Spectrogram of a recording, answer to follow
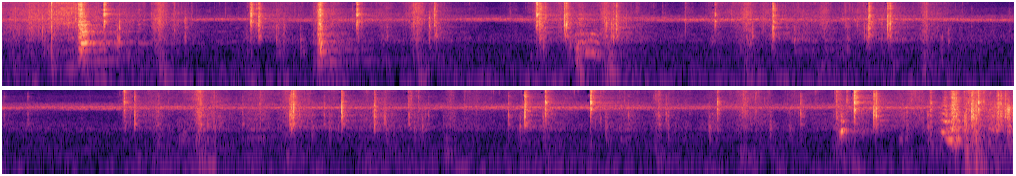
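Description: Trials bike clattering as the rider hops and balances on a log and boulder: irregular sharp clicks and knocks from tyres, wheels and frame. A faint steady high tone sounds behind them.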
